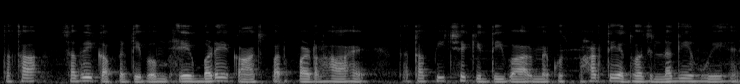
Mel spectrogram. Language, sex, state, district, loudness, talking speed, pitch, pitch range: Hindi, male, Uttar Pradesh, Varanasi, -33 LUFS, 180 wpm, 135 Hz, 125-145 Hz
